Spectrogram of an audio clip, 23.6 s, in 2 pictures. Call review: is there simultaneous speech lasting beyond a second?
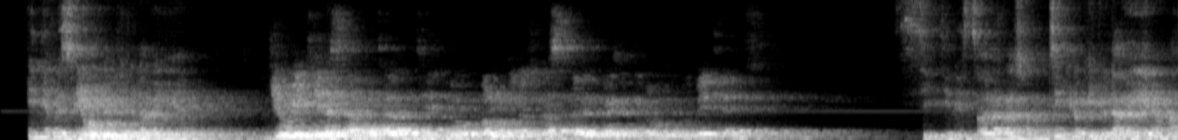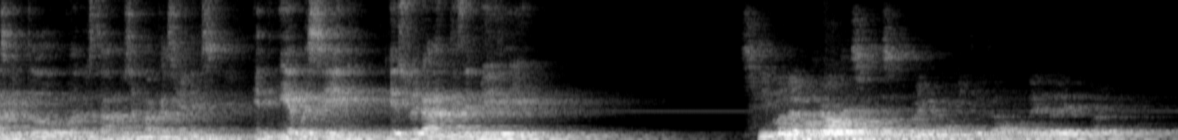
No

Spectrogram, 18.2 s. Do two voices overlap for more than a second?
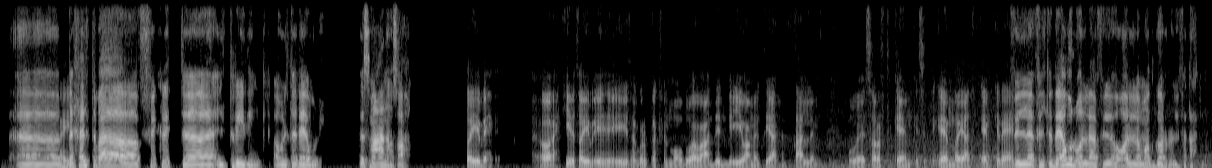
No

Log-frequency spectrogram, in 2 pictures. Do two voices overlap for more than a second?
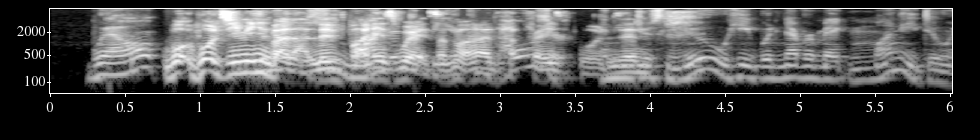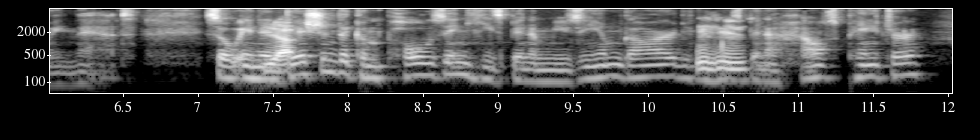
Yes, from 1.3 s

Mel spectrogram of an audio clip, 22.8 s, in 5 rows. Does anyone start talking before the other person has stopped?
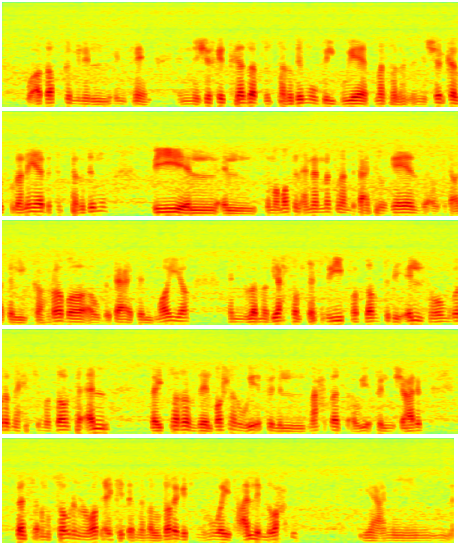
No

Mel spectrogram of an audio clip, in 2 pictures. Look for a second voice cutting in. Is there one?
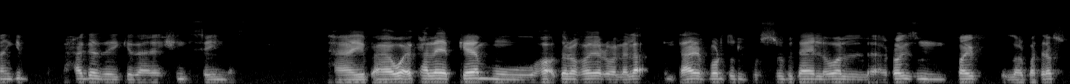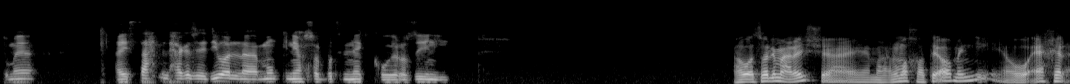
No

